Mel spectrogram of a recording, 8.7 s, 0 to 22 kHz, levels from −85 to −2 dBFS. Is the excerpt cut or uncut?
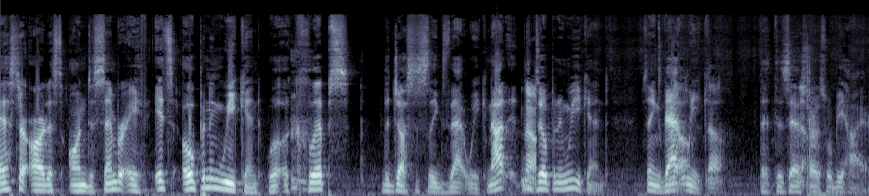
cut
